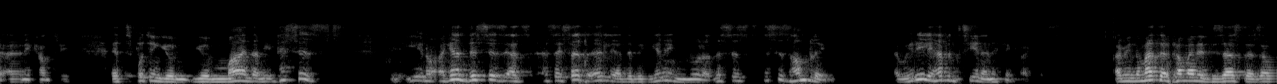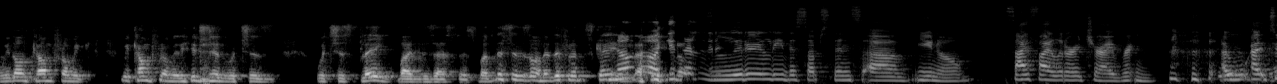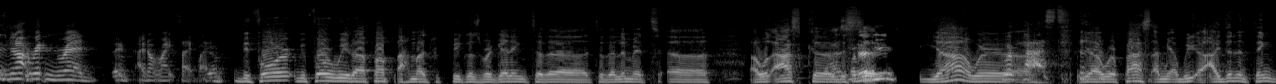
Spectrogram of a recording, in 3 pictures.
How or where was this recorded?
video call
